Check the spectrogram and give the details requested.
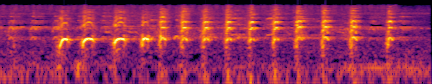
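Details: Loud, steady series of harsh, ringing notes from a slaty-breasted wood rail, Brazilian fauna, repeated roughly four times a second throughout without pause.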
